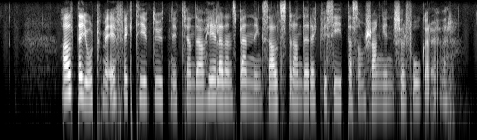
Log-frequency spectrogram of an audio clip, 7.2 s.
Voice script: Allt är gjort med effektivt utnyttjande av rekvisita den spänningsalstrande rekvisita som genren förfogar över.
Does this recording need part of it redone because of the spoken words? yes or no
yes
